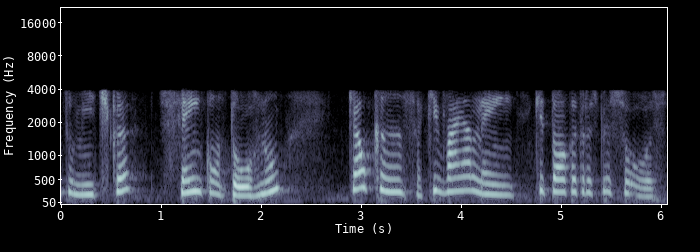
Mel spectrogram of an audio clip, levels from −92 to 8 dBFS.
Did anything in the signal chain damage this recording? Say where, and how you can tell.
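Yes. The damage happens at the codec stage. The whole speech clip has been through the G.729 codec, running at 8 kbit/s. It sounds slightly rough and synthetic because the decoder rebuilds each 10 ms frame from a vocal tract filter, a pitch predictor and a few pulses, rather than from the original waveform. On a spectrogram, energy stops at a hard ceiling near 4 kHz, with nothing above it across the entire clip.

The second fault sits at the network stage: VoIP packet loss concealed by the speech codec, from 5.68 to 5.79 s. About 20 ms of audio went missing, which fits two lost 10 ms frames. The decoder filled the gap by repeating its last pitch and filter at falling gain, so the sound smears into a brief buzzy tone or coloured noise that fades. Because each frame builds on the one before, the distortion continues past the gap. The waveform shows a short, decaying stretch.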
